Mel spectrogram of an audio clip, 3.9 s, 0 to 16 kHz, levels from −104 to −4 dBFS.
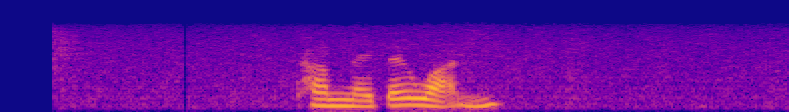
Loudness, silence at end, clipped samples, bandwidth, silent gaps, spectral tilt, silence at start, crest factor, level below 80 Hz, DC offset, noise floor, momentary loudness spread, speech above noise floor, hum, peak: -26 LUFS; 1.45 s; under 0.1%; 6.4 kHz; none; -9.5 dB/octave; 1.5 s; 20 dB; -74 dBFS; under 0.1%; -63 dBFS; 11 LU; 38 dB; none; -10 dBFS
